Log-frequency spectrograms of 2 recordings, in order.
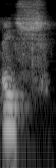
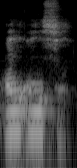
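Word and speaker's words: אֵשׁ: 그리고 두 번째 단어는 아까 에이쉬. 이 발음 조심하셔야 돼요. 에이쉬.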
